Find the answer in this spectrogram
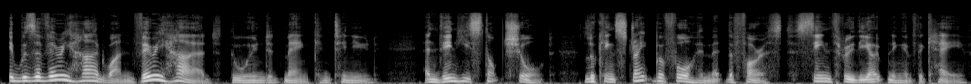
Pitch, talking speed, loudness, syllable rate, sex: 115 Hz, 185 wpm, -19 LUFS, 5.0 syllables/s, male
